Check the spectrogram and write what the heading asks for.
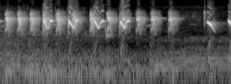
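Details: Prenjak lumut tailorbird singing, used as a lure so other males and females start calling: a dense string of about a dozen bright chirps in quick succession, a pause, then two sharp descending notes.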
